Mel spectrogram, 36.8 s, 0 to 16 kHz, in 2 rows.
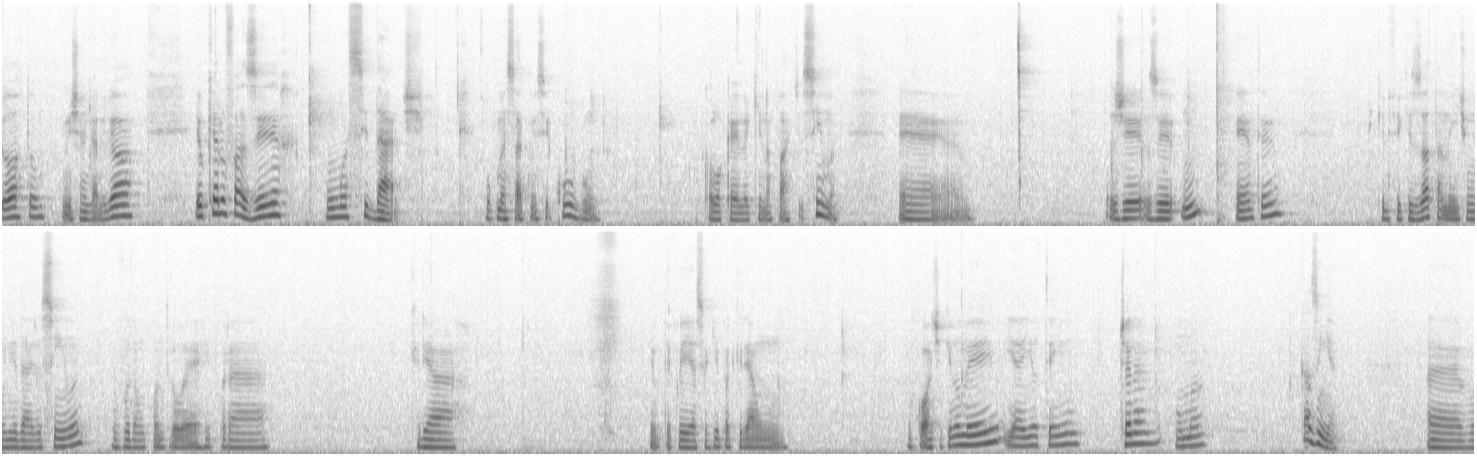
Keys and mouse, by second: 1.1 Tab, 6.3 g, 13.9 g, 20.0 ctrl+r, 28.2 z, 29.0 a, 29.8 b, 32.9 Tab, 34.5 z.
